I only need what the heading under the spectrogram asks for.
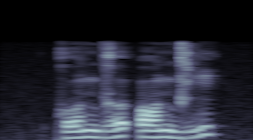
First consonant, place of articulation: velar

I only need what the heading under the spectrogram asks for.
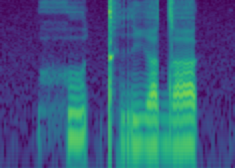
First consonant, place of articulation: glottal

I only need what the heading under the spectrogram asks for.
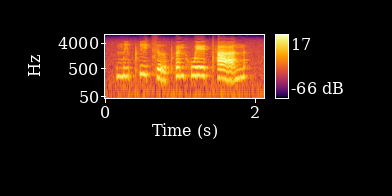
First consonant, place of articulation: labial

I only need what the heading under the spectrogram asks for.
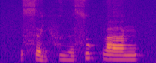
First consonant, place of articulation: alveolar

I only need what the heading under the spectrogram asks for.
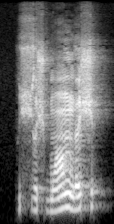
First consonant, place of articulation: palatal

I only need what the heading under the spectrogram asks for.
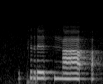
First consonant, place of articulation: labial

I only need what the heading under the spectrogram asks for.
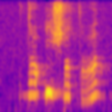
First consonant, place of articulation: alveolar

